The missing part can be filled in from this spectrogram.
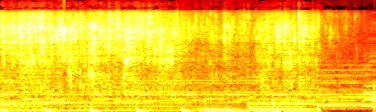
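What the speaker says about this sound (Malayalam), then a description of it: "ഇനി നമുക്ക് ഈ വെള്ളം ഇതിലേക്ക് ഒഴിച്ചു കൊടുക്കാം." Water pours steadily into a pan for vegetable pulao, a continuous close splashing rush with a low hum underneath.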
